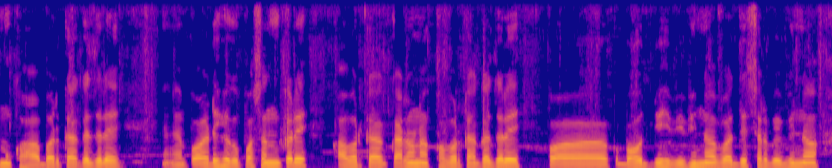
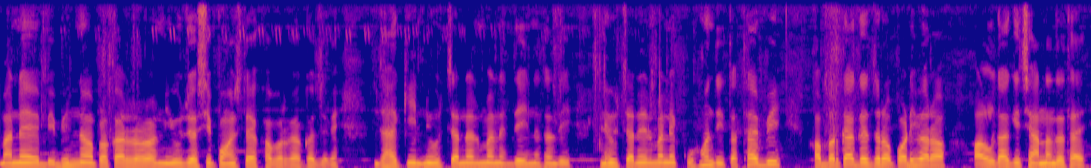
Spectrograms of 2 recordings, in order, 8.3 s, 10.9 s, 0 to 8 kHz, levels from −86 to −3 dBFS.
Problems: constant background noise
